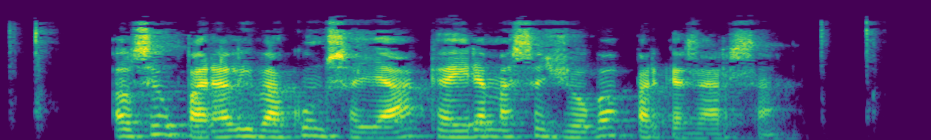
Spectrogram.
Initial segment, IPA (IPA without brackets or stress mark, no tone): ə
